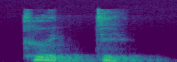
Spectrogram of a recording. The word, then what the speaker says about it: could: could. Cold. could. كمان Cold. بنلاحظ انه عندي ال Okay. قبل الحرف الاخير. This L is silent.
